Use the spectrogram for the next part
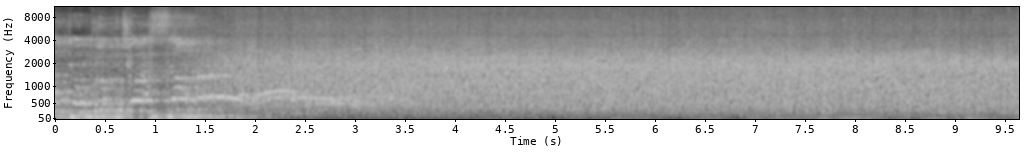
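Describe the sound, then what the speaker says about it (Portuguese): A crowd at a Catholic Charismatic Renewal formation meeting applauds its prayer group, with loud, dense, steady clapping filling the room for most of the span after a brief spoken line at the start. "Portanto, aplauda o teu grupo de oração."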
